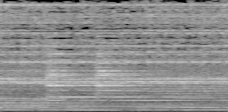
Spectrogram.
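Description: Orthodox liturgical chant sung in long held notes, with a bell ringing over it about half a second in.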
